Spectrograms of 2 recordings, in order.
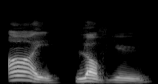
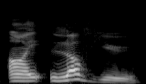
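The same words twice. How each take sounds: First: The stress is on "I". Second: The stress is on "love".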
